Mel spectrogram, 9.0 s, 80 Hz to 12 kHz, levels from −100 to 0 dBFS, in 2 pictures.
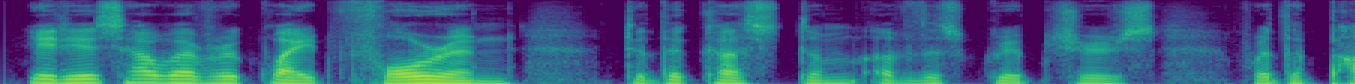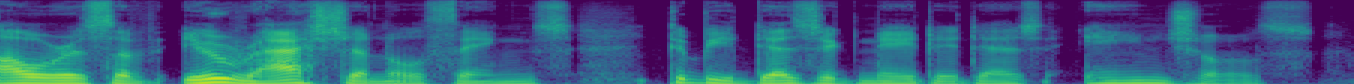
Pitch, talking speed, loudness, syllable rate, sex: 110 Hz, 145 wpm, -20 LUFS, 4.8 syllables/s, male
